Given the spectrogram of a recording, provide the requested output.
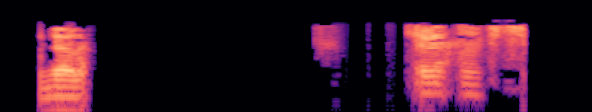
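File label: sheriff dispatch radio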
